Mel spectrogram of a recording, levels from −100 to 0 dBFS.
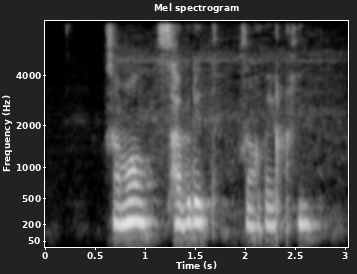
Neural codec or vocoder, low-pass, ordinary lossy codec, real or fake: codec, 16 kHz, 4 kbps, FreqCodec, larger model; none; none; fake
